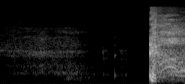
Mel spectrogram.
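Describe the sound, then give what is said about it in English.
A soft breathy hiss fades into near silence with a couple of tiny clicks, then loud coughing bursts in abruptly and carries on to the end. No one speaks. “That's just made my cough worse.”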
